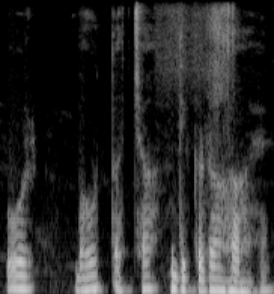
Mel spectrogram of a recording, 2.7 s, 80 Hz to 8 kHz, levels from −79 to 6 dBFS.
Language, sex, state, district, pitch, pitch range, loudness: Hindi, male, Uttar Pradesh, Saharanpur, 125 Hz, 120-135 Hz, -18 LUFS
